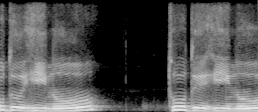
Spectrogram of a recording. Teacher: Tudhinu tudhinu dəl hərfi burda qəlqələdir. Çünki sükunla gəldi.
